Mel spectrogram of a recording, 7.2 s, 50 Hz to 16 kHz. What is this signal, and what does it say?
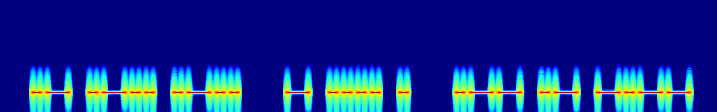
Morse code, heard as a keyed tone, about 17 wpm, 700 Hz. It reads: ALL THE WAY
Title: Sets of 5 Words Encore 17wpm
